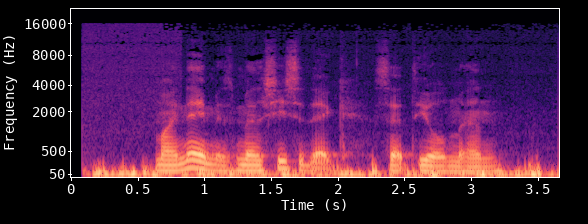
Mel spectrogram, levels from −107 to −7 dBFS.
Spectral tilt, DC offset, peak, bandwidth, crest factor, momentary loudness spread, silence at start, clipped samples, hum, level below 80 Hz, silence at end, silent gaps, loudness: -9 dB/octave; under 0.1%; -8 dBFS; 9.6 kHz; 18 dB; 9 LU; 0.1 s; under 0.1%; none; -30 dBFS; 0 s; none; -26 LUFS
